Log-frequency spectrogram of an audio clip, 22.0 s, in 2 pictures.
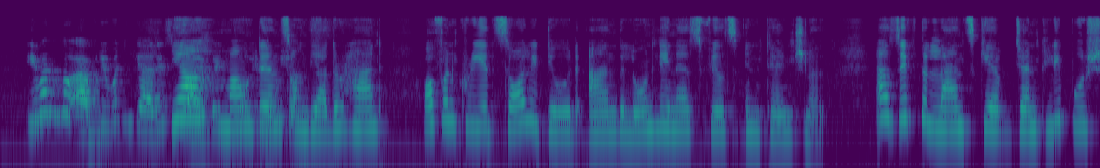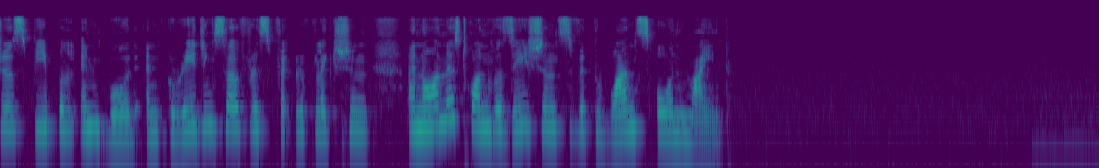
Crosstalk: present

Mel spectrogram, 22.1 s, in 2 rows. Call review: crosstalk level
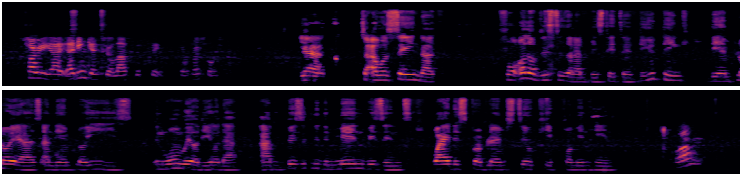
none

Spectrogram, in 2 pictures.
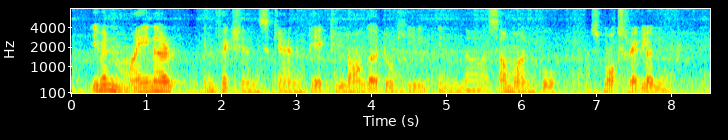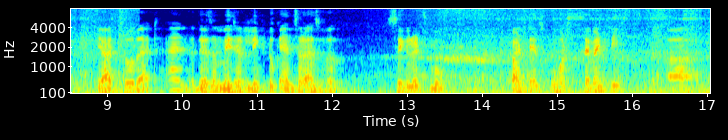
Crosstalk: none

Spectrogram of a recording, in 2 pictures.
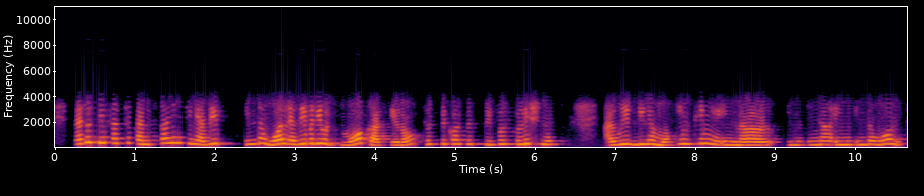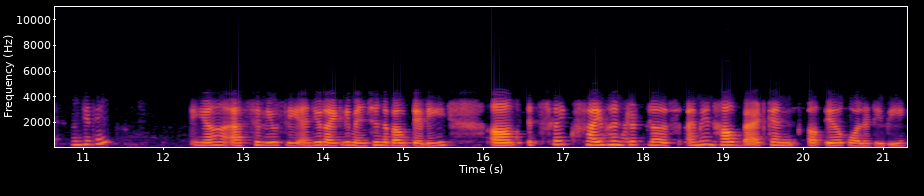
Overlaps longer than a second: none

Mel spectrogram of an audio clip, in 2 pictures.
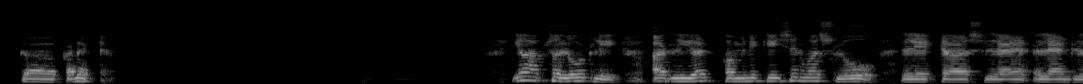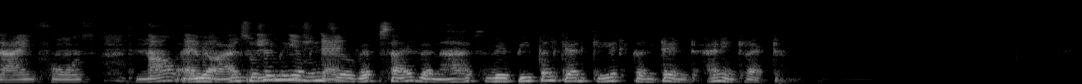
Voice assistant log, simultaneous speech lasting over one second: present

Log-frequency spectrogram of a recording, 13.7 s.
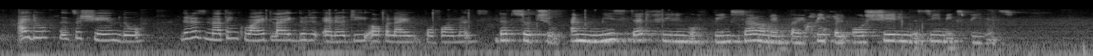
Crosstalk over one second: none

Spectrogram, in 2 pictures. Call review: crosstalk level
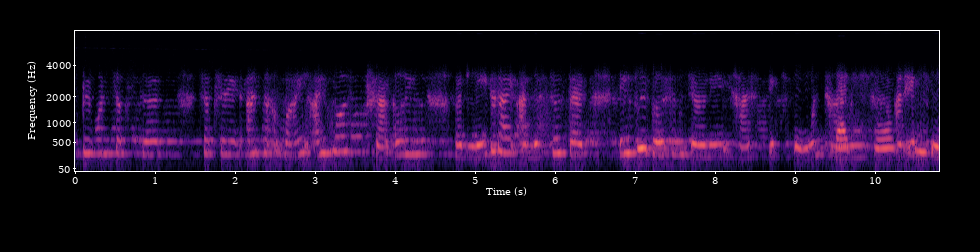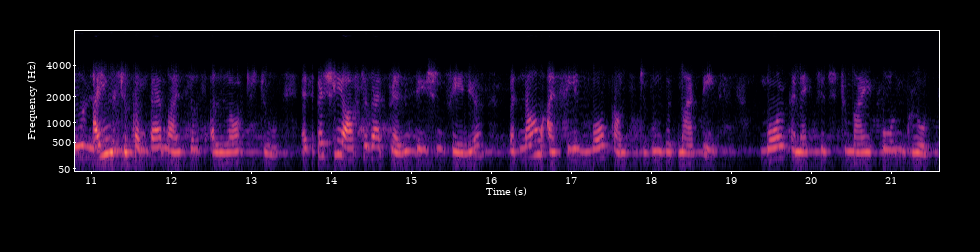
present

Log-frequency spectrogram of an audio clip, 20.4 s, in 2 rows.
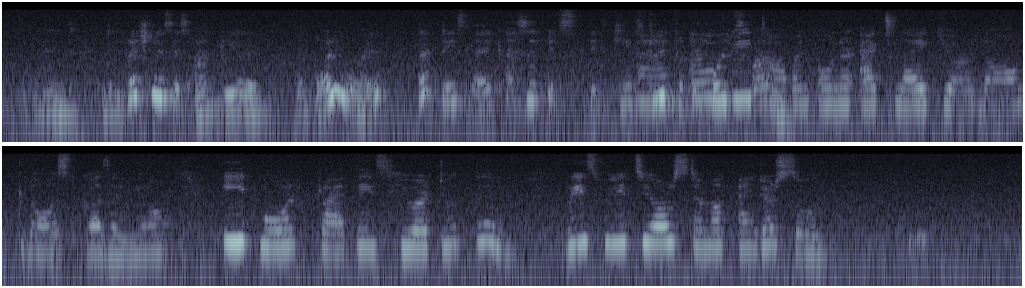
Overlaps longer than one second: present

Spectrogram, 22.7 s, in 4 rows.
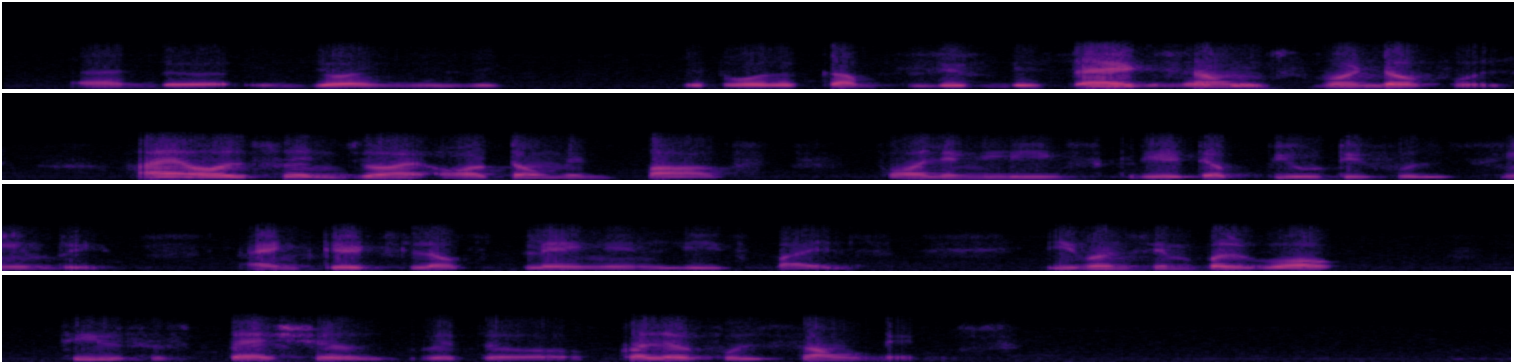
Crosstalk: present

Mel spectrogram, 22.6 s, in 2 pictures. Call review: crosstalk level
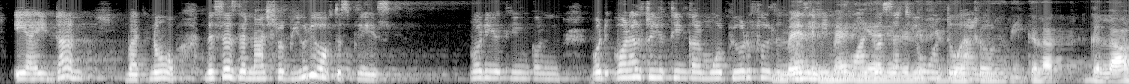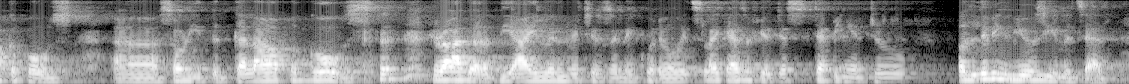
present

